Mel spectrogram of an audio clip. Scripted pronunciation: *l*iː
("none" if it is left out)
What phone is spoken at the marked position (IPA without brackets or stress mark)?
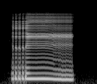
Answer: r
